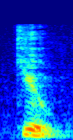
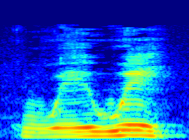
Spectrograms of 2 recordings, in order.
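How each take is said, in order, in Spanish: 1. La palabra se dice como 'kyoo'. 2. La palabra se dice como 'kweh-weh'. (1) "La pronunciación correcta para esa palabrita en inglés es Q" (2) "No se pronuncia cuehue"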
